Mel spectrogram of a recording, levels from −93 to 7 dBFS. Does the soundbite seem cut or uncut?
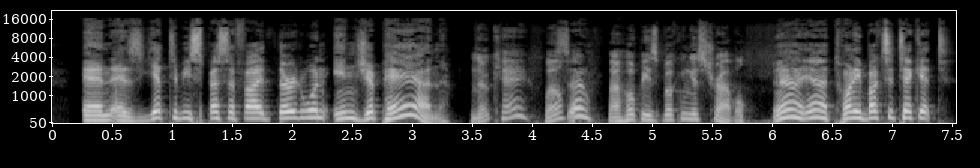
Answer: uncut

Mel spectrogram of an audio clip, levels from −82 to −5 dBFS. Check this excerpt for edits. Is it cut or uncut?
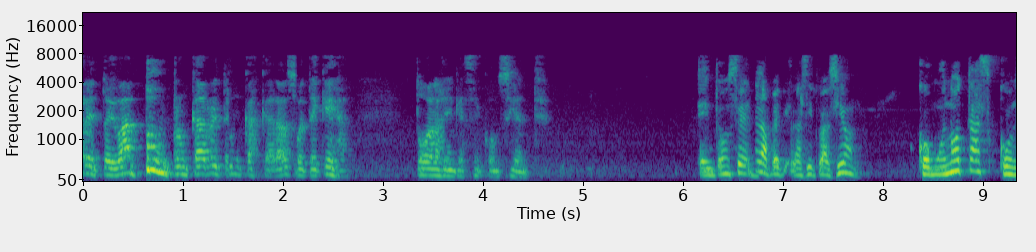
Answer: cut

